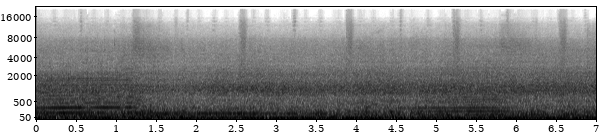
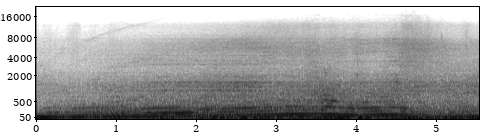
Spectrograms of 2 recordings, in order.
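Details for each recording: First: Modded Acura RDX turbo before high-flow cat and resonator install: loud, steady, buzzy low drone with a rasp on top; exhaust sounds coarse and droning. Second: Modded turbo Acura RDX after installing a high-flow cat and a resonator: a deep, smooth exhaust rumble rising and falling with revs; the raspy weed-whacker buzz is gone and the car is quieter.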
